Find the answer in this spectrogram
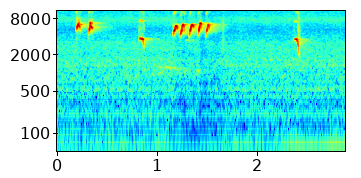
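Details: Olive-backed sunbird (konin) out in the morning dew, giving its 'embroidery machine' filler song: a few high sharp chirps and a short burst of five rapid ticking notes, with scattered high squeaks.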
